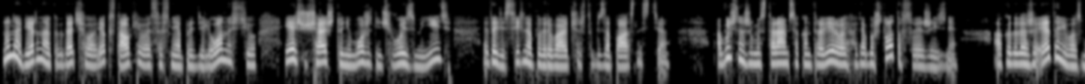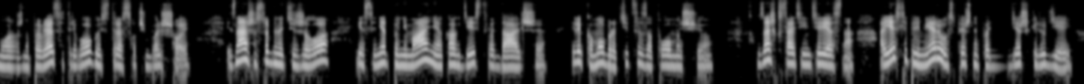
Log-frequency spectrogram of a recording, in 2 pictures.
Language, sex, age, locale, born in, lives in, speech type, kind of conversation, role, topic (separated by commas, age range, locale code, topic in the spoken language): Russian, female, 30-34, ru-RU, Russia, United States, read, expert-assistant, asker, Как отличить достоверную научную информацию о климате от мифов и неподтверждённых данных в интернете?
